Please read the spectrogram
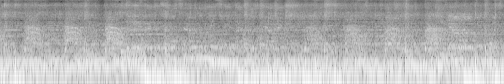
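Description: Loud live hip-hop music from a band with heavy bass and drums, heard through the venue's sound system from within the crowd, with a voice over it.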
